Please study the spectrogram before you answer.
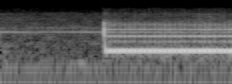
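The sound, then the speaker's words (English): The ringback tone of an outgoing phone call placed on speaker starts abruptly partway through, a steady electronic buzz that holds loud and even to the end, heard as if through the call audio. “Can you hear that phone ringing?”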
